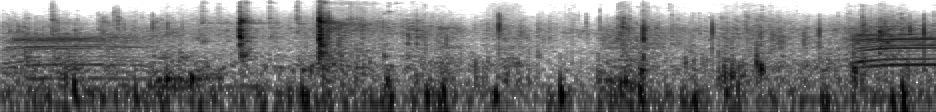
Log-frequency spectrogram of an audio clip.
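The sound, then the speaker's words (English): About ten Suffolk rams bleat outdoors in a farm paddock, wavering calls overlapping at the start and again near the end, with scattered thumps and rustling in between; the bleats are moderately loud. “Now we've walked over to a paddock where you have your Suffolk rams.”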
